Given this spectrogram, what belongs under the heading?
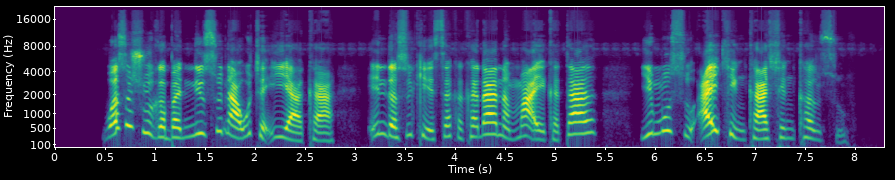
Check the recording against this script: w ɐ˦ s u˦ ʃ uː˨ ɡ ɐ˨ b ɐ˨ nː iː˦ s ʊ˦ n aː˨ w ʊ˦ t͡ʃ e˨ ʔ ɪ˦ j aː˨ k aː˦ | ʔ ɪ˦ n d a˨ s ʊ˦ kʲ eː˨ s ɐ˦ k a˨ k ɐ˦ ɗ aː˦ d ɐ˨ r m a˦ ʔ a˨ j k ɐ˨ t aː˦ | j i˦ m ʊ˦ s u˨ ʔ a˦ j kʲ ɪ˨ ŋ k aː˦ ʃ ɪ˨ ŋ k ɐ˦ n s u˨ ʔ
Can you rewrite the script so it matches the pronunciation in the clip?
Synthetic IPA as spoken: w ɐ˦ s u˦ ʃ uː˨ ɡ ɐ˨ b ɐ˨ nː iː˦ s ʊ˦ n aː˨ w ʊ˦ t͡ʃ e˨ ʔ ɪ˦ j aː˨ k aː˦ | ʔ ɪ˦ n d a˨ s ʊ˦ kʲ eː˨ s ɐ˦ k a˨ k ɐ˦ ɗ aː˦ n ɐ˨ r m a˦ ʔ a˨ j k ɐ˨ t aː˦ | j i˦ m ʊ˦ s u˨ ʔ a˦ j kʲ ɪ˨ ŋ k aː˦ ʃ ɪ˦ ŋ k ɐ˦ n s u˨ ʔ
